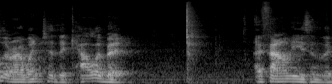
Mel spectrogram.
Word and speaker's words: Callebaut: but people often say Callebaut, but it's not a French name, it's a Flemish name. So it's pronounced Callebaut.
